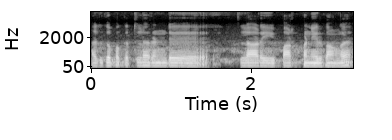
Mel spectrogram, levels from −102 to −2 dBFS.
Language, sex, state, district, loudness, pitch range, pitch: Tamil, male, Tamil Nadu, Kanyakumari, -18 LUFS, 100-105 Hz, 100 Hz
